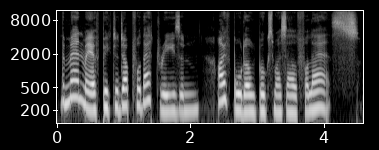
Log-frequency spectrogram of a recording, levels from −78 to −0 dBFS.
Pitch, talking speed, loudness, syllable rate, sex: 220 Hz, 210 wpm, -17 LUFS, 5.2 syllables/s, female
